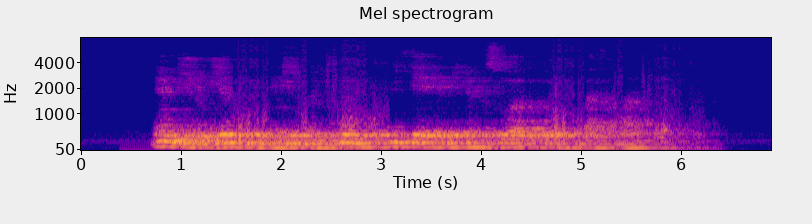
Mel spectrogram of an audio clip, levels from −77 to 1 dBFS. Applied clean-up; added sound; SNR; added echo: neural separator model SepFormer DNS4.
